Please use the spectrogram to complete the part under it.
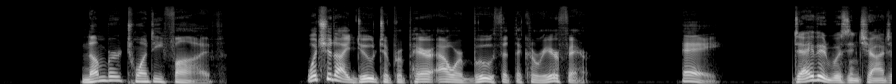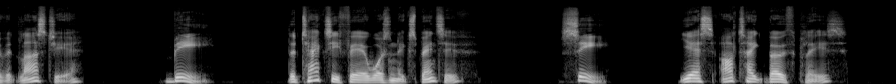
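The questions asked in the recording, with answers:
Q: What should I do to prepare our booth at the career fair?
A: A: David was in charge of it last year.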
